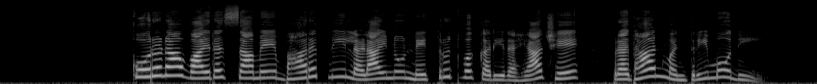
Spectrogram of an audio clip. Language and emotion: Gujarati, neutral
